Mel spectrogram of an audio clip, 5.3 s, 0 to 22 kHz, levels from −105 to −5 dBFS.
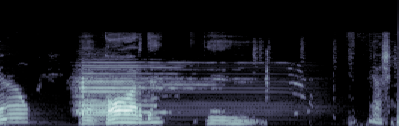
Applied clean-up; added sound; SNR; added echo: classical method spectral subtraction.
